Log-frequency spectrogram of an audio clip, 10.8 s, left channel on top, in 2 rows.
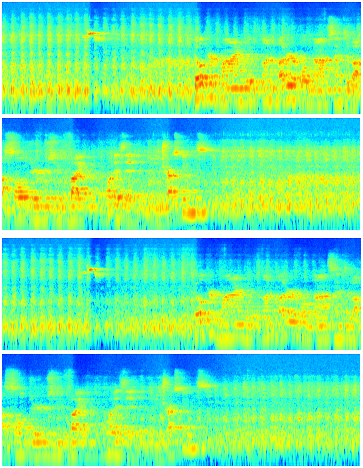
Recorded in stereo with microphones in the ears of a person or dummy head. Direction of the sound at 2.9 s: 45° left (ahead or behind).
